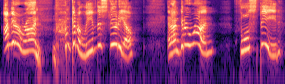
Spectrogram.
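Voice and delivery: high, mocking heroic voice; hammed-up heroine declaring; mock heroic declaration. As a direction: ham it up like a foolish hero. Mocking Sydney's running decision.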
